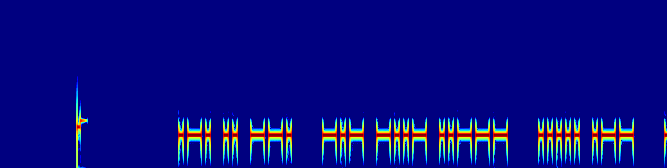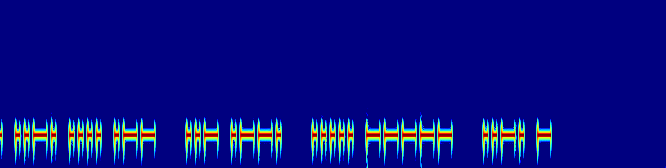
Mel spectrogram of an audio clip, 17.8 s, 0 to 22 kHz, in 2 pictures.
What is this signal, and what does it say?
Morse code, heard as a keyed tone, about 20 wpm, 700 Hz. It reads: RIG KX2 5W EFHW UP 50 FT
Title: Practice QSO - Exchange 2 - Info - 20wpm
